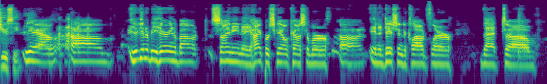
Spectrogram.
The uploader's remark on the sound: Live from Metro Connect 2020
